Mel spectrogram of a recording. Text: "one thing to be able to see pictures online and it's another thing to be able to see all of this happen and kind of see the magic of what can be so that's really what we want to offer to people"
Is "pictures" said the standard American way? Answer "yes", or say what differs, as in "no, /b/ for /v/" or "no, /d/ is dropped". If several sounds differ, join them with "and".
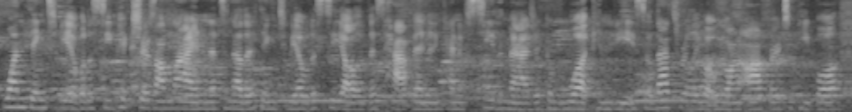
yes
